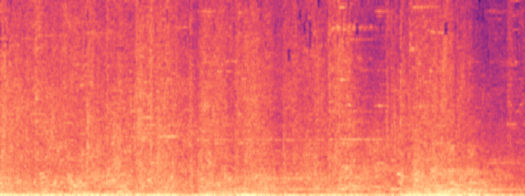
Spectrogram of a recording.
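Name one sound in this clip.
Video game spell effects crackle and clash in a busy battle.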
